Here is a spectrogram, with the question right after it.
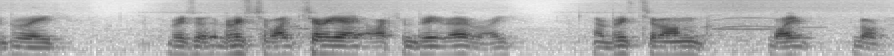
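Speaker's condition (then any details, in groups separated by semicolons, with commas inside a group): Muscular dystrophy; tracheostomy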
